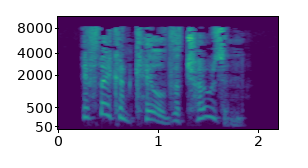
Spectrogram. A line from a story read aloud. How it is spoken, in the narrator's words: wailed a noblewoman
